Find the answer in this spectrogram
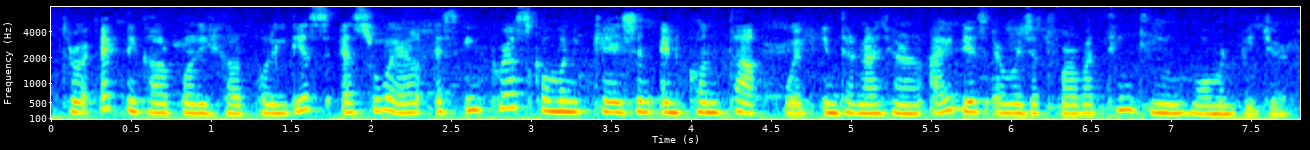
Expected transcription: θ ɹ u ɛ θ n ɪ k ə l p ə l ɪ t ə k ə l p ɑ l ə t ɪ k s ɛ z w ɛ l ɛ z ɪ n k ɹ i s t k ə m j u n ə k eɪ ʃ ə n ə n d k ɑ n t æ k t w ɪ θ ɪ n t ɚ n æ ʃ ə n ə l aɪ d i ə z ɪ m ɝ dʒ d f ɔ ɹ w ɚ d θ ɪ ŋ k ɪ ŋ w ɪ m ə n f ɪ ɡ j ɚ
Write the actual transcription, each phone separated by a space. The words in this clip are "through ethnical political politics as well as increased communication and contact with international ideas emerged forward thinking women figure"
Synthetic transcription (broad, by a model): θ ɹ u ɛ t n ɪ k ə l p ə l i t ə k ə l p ɑ l ə t ɪ k s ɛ s w ɛ l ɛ s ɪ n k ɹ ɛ s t k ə m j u n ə k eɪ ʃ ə n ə n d k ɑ n t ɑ k t w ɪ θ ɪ n t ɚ n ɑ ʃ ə n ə l aɪ d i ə s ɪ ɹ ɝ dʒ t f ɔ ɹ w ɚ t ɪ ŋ k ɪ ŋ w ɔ m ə n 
